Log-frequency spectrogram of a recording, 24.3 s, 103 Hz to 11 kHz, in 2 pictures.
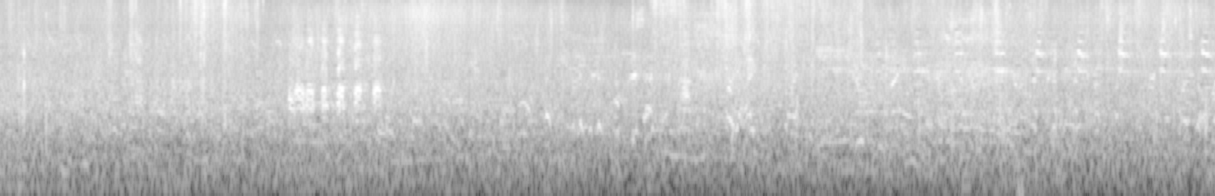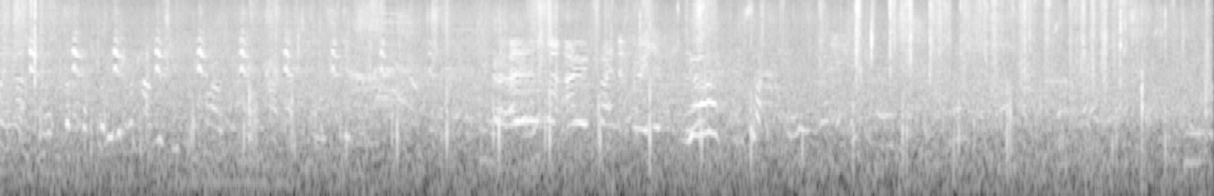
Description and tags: Birds in the park 3
Birds in a park recorded on Zoom H4
Ambiance, Birds, City, Countryside, Ducks, Movie, outside, Park, Passing, People, Public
